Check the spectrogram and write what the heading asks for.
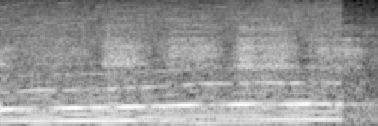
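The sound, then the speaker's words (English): A DeLorean car engine hums and revs steadily for about two seconds, its pitch rising slightly before cutting off abruptly, with no voices. “Out of a DeLorean?”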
